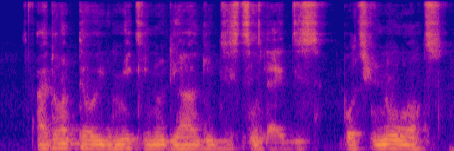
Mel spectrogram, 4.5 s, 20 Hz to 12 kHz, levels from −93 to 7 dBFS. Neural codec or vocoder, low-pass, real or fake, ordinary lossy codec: codec, 24 kHz, 6 kbps, HILCodec; none; fake; none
